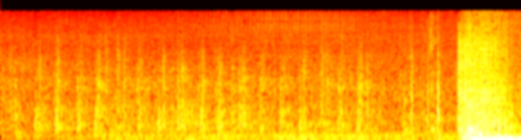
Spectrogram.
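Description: Quick light footsteps patter steadily.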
